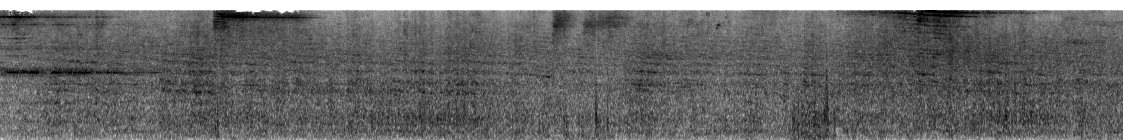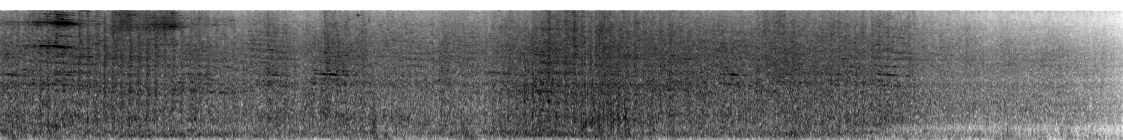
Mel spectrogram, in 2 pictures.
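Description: Intermodal freight train's trailer and container cars rolling past: a steady rumble and rattle of steel wheels on rail, with some clacks and a few faint high wheel squeals. The sound swells twice, then fades out near the end.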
